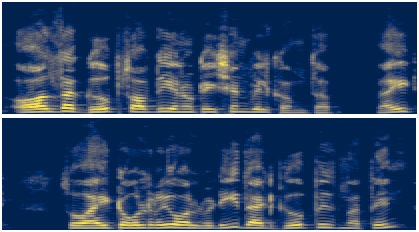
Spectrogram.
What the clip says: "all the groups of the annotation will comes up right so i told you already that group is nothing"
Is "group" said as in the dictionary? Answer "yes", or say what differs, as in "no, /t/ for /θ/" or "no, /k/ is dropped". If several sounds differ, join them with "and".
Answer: no, /ɹ/ is dropped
